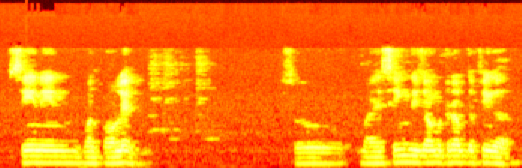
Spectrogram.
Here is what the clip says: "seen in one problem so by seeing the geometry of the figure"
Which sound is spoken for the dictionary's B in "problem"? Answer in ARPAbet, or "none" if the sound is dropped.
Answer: none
